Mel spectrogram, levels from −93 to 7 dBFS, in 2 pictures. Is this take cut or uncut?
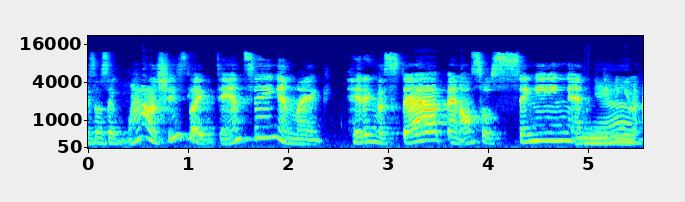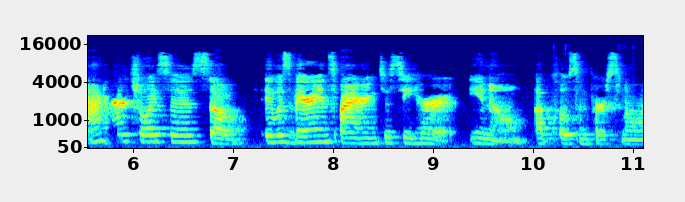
cut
